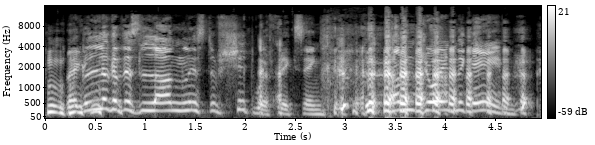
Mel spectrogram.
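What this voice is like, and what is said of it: Mock medieval accent. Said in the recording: “talking like in a medieval accent”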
